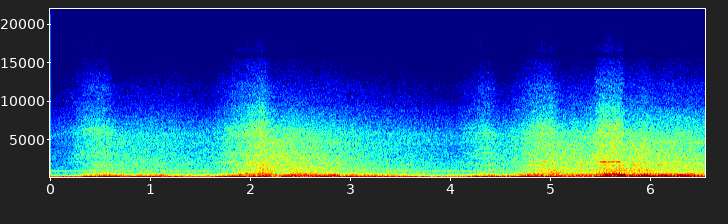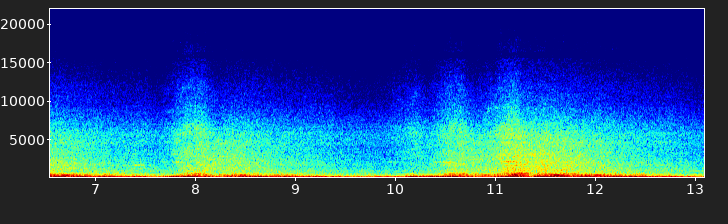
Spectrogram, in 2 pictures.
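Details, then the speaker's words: 1983 Toyota Land Cruiser FJ60 with swapped 5.3L LS V8 revving out: repeated clean revs climbing smoothly and falling back to a deep, even burble, no knocks or rattles; healthy V8 revving. "And yeah, check out these uh couple clips of it revving out so you get a little better idea of just how awesome it is."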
